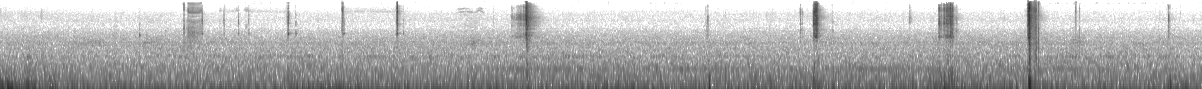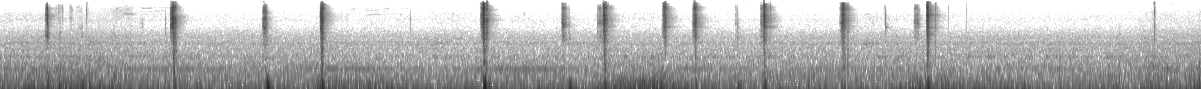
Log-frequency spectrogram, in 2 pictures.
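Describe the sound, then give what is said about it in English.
Lighter played with in ASMR, its metal parts giving many sharp, irregular clicks and flicks that stand out against a soft, steady hiss, with no talking. “For next, I've got a lighter I'm just going to play with for just a couple seconds.”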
